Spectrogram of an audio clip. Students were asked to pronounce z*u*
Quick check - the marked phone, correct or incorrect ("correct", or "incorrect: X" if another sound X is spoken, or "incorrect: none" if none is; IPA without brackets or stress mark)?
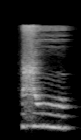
correct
